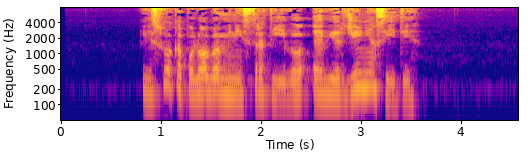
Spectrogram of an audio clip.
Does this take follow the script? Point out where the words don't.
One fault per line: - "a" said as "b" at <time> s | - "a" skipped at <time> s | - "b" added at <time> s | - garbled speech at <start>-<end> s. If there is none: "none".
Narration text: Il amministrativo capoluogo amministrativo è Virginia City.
- "amministrativo" said as "suo" at 0.9 s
